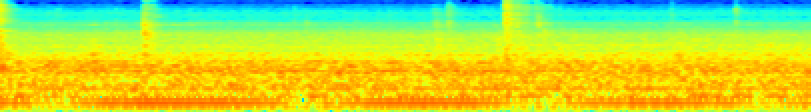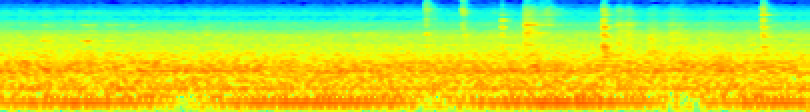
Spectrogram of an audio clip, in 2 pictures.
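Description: Restaurant kitchen background: a steady low hum of kitchen equipment, with a few short clinks of dishes and utensils, several of them near the end.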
